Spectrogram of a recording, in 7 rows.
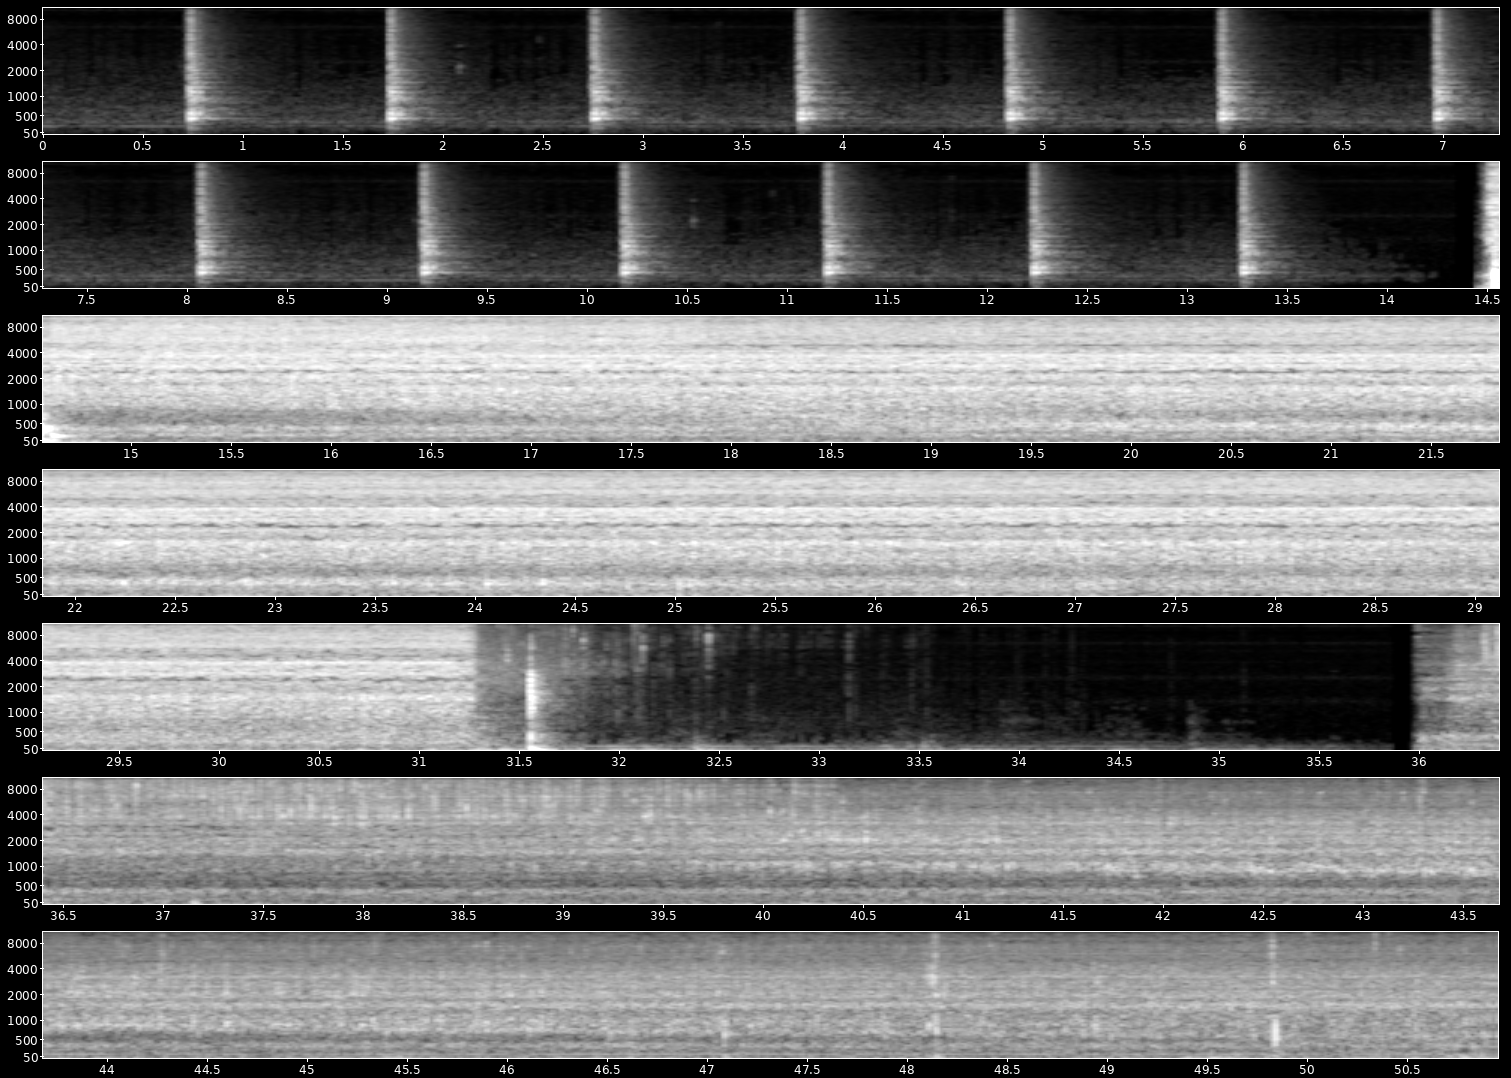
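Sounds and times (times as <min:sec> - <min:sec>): clock ticking: 0:03.8 - 0:04.1, 0:04.8 - 0:05.2, 0:05.9 - 0:06.2, 0:07.0 - 0:07.3, 0:09.2 - 0:09.5, 0:10.2 - 0:10.6, 0:11.2 - 0:11.5.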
